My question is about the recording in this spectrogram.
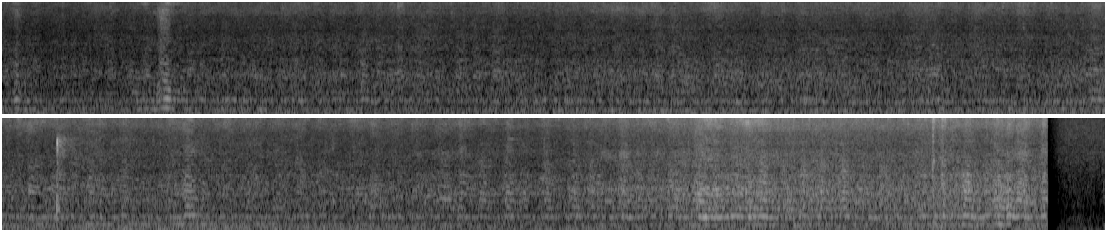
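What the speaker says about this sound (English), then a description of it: "insect-like buzzing that preludes the arrival of beings that look like people, right? It's like a really creepy buzz sound." Creepy insect-like buzzing from the horror film They Look Like People, a dense droning swarm hum that holds steady and loud for the whole stretch, with no voices, before cutting off abruptly at the end.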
